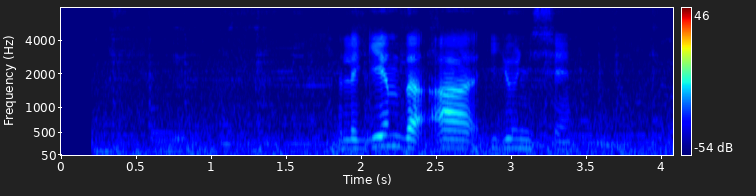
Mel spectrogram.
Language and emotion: Russian, neutral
